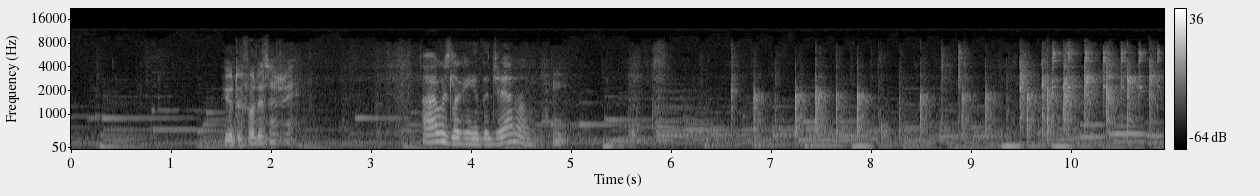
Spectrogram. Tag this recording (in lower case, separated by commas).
speech, music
